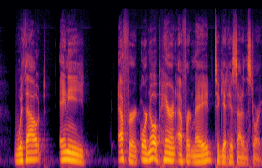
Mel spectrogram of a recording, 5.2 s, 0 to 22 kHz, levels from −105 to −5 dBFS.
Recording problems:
none

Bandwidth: 18 kHz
